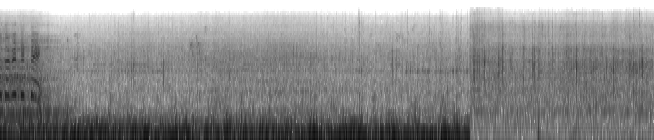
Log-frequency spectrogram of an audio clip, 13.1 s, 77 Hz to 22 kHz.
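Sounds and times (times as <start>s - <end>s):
wind buffeting microphone: 0.0s - 9.5s
bike ticks and rattles: 1.2s - 13.0s.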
